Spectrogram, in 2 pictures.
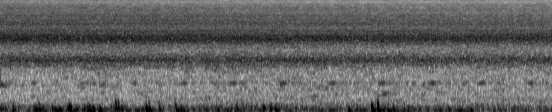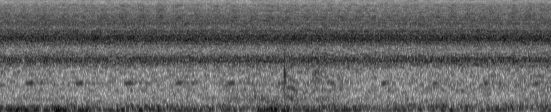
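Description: Steady insect chorus, a high-pitched drone that holds unchanged throughout. A few low bumps on the microphone in the first three seconds, the loudest just before three seconds in.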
